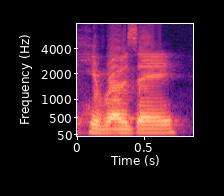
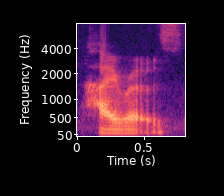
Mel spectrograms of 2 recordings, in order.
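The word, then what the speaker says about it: Hirose: easy uh or like herose uh I didn't know pronounced hero I was like hrose uh so I'm not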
